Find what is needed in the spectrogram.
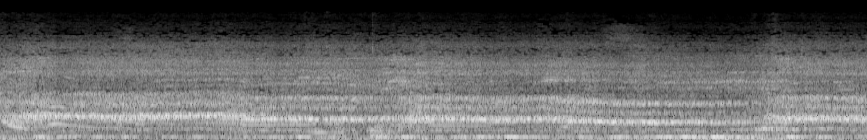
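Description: A large crowd of football supporters singing a chant together in unison, one loud sustained melody carried by many voices.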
